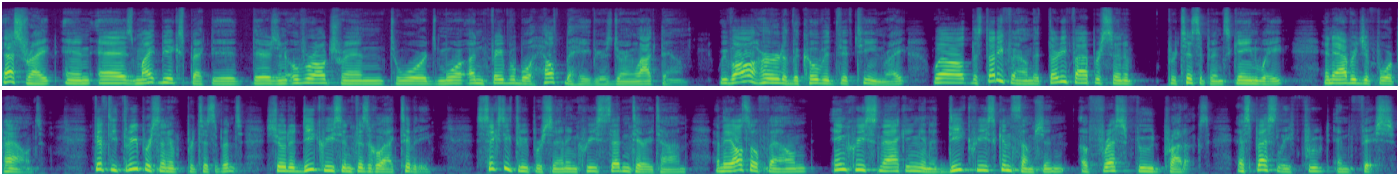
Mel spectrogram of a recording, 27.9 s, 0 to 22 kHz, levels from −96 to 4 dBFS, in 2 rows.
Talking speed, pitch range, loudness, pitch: 155 wpm, 140-185 Hz, -19 LUFS, 155 Hz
